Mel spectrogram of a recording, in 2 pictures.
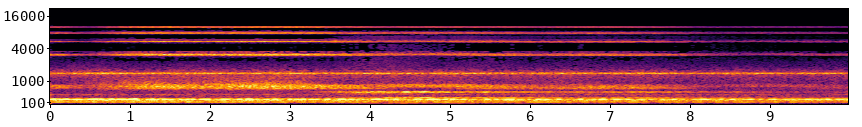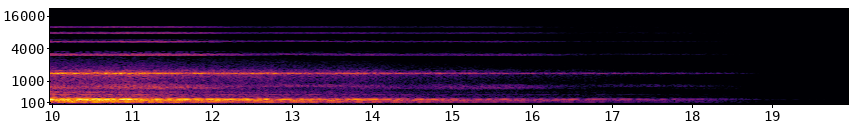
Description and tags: explosion beep kick game gamesound click levelUp adventure bleep sfx application startup clicks
adventure, application, beep, bleep, click, clicks, explosion, game, gamesound, kick, levelUp, sfx, startup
